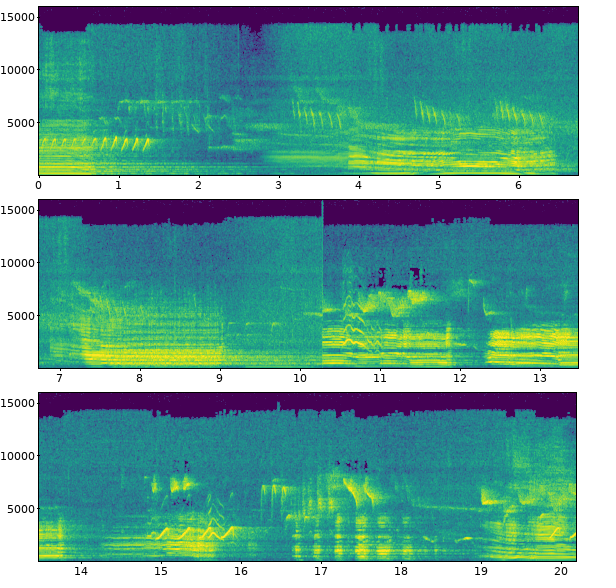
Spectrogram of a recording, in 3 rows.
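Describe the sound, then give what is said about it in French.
An odd bird calls loudly at dawn, around 7 a.m. as the sun begins to rise, a continuous run of varied wailing, honking and mooing-like notes that swoop up and down in pitch, with short chattering phrases near the end. “Si vous levez, ça dépend où vous habitez évidemment, le matin de bonne heure, sur le coup de 7 heures du matin, là, juste au moment, en ce moment, où le soleil commence à poindre, vous pouvez entendre le cri de cet oiseau bizarre.”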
